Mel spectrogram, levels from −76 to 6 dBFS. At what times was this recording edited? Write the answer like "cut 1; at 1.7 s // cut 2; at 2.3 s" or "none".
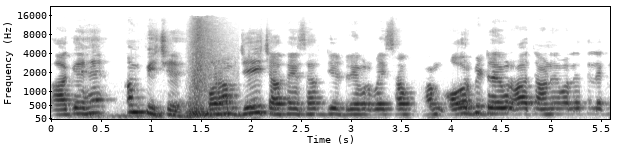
cut 1; at 1.4 s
